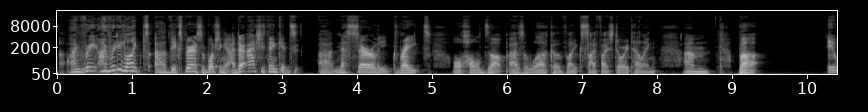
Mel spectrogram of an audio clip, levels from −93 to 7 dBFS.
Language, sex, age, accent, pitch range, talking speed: English, male, 10-29, British, 125-165 Hz, 185 wpm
